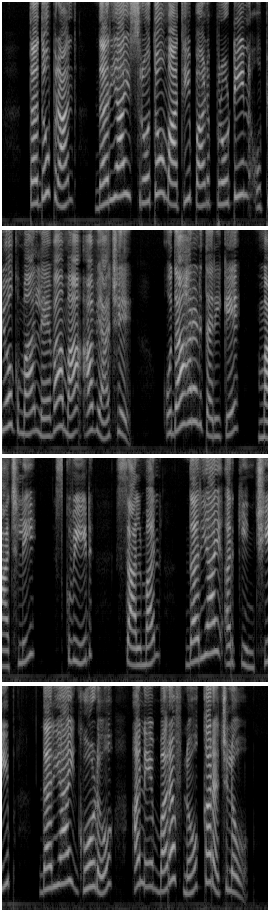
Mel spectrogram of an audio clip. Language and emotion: Gujarati, neutral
